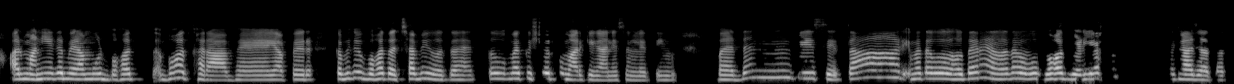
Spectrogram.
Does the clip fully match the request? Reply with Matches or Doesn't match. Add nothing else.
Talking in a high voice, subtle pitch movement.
Doesn't match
